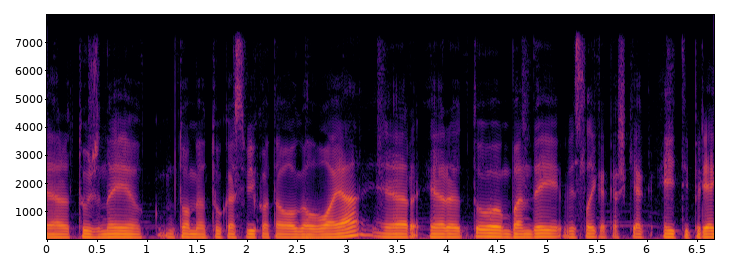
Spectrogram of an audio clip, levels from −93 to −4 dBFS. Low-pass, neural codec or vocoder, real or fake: 7.2 kHz; none; real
